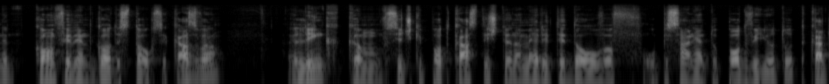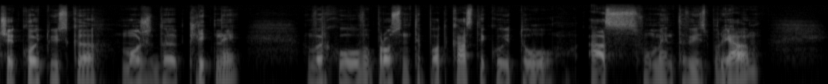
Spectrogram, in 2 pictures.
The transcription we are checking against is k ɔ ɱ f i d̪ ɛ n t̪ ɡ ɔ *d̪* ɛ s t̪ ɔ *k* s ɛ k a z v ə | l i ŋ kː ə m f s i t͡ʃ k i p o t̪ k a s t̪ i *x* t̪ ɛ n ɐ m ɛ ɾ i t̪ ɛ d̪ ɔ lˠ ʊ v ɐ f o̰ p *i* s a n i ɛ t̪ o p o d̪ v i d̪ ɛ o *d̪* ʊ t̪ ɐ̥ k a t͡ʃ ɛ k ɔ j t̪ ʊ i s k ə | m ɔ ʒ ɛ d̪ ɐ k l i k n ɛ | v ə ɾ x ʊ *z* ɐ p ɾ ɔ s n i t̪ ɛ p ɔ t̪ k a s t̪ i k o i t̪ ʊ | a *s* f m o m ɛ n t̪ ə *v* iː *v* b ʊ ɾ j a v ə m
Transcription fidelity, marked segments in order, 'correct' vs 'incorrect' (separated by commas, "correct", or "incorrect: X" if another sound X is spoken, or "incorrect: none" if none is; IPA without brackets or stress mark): correct, correct, incorrect: ʃ, correct, incorrect: t̪, incorrect: v, correct, correct, incorrect: z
